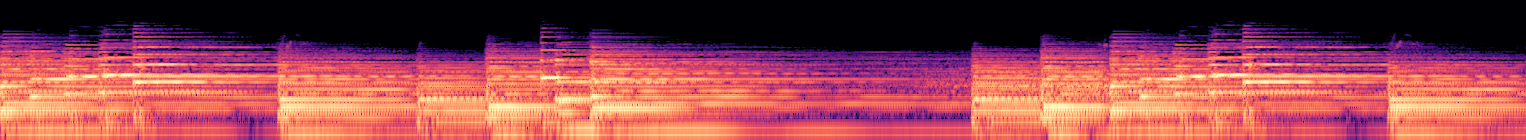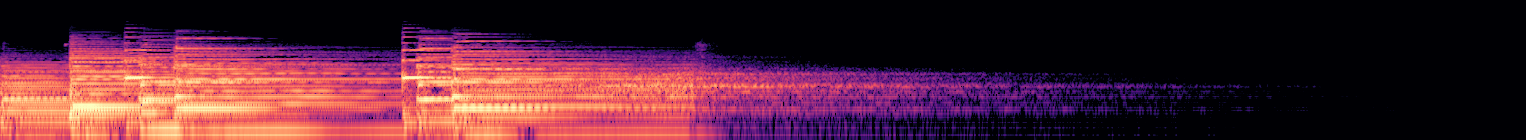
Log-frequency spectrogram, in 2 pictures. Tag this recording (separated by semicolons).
hiphop; jazz; piano; rhodes; chill; dnb; sample; keyboard; guitar; blues; wonky; loose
